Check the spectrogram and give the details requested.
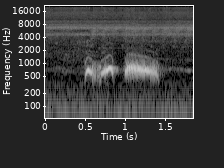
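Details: A single clear phrase from a spotted dove calling on the ground: two quick coos rising and falling, then a drawn-out coo, over quiet surroundings.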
